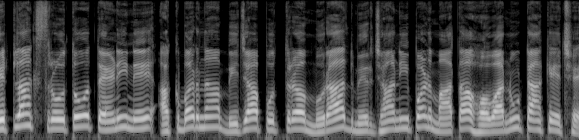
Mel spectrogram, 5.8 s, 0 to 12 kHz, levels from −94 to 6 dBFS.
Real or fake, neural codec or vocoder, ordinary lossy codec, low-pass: real; none; none; none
